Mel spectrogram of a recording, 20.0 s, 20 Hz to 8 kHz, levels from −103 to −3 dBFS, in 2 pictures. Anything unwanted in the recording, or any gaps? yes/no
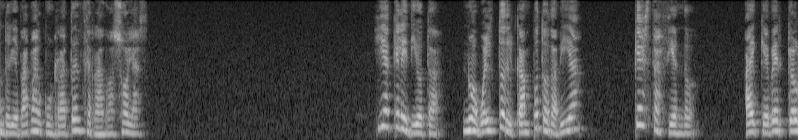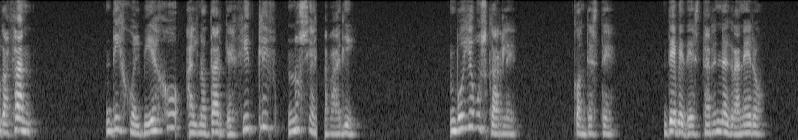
yes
